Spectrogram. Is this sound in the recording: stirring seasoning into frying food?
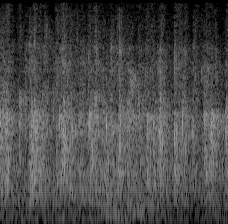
no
